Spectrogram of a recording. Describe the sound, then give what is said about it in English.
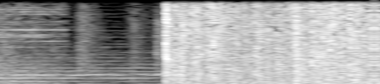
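Heavy assault rifle gunfire sound effect in a role-playing game session, a dense, loud wash of noise that jumps in intensity partway through and then continues steadily without a break, with no talking. “So you see this heavy assault rifle basically swing around with these, like, massive rounds that just start, like, shooting all around you.”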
